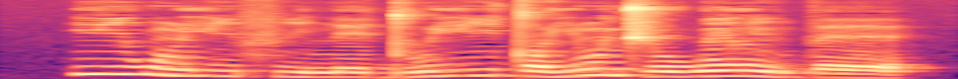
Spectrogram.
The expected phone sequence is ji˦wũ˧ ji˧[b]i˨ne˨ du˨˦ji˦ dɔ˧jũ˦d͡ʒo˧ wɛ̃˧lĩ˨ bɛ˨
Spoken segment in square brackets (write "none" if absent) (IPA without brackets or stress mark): f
